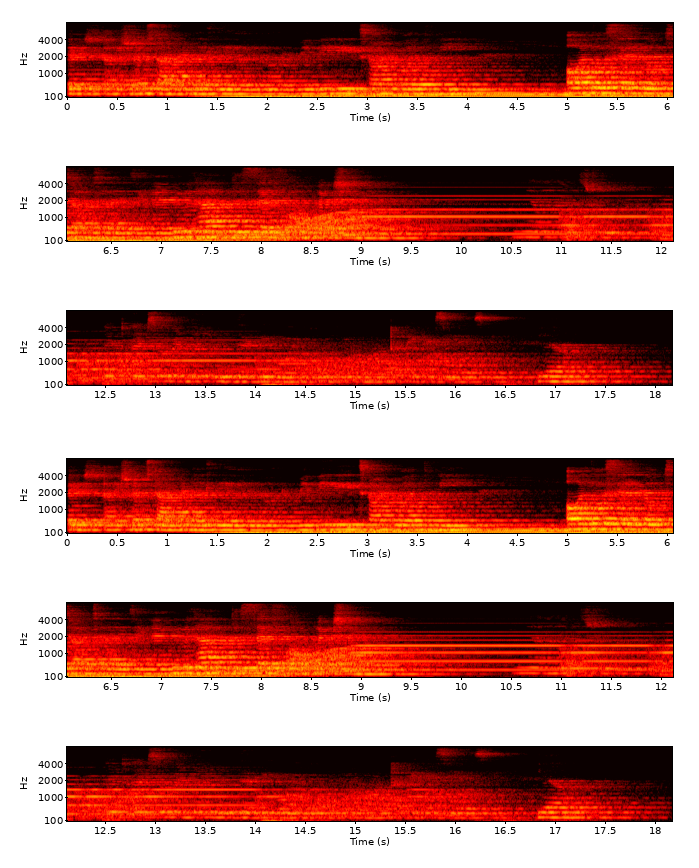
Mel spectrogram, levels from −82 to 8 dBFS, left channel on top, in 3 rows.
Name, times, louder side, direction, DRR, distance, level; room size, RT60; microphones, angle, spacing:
voice 1, 0.0-4.0 5.0-9.2 16.8-17.2, right 1 dB, 25° right, -5 dB, 0.3 m, -26 dB
sound 1, 1.1-16.1 16.4-16.6, equal, 10° left, 1.3 m, -29 dB
voice 2, 10.5-11.6 12.5-16.5, equal, 45° left, -6 dB, 0.6 m, -36 dB
2.9 x 2.4 x 2.3 m, 2.6 s
head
